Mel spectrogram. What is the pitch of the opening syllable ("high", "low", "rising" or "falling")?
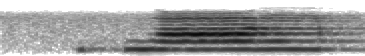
high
